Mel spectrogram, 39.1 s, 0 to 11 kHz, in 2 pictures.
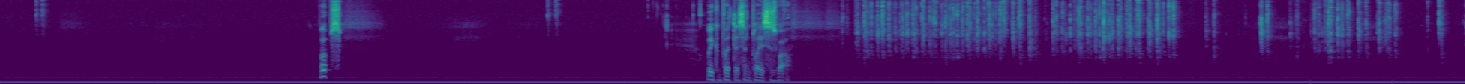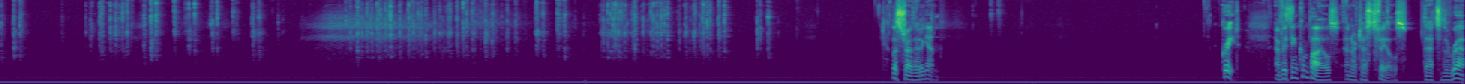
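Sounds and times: typing on computer keyboard: 11.3s - 20.0s, 20.7s - 23.2s, 24.2s - 29.9s.

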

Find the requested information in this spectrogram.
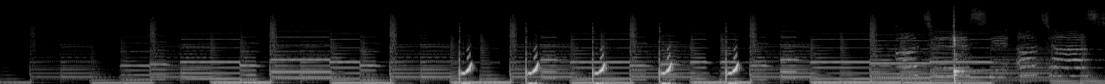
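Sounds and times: rising bloop sound effects: 4.6s - 7.6s
cheerful children's music: 5.3s - 11.0s.

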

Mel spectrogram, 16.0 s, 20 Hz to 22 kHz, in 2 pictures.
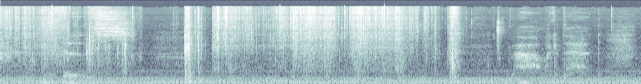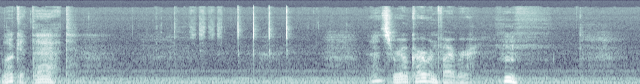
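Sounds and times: packaging crinkling and tearing: 0.0s - 1.7s, 2.3s - 5.9s.

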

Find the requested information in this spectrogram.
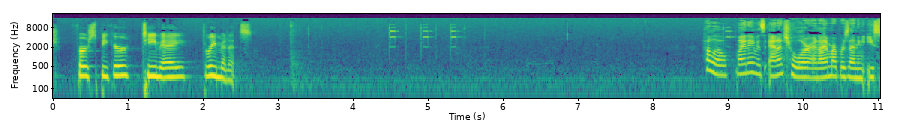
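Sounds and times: short high electronic beeps: 4.5s - 5.5s.

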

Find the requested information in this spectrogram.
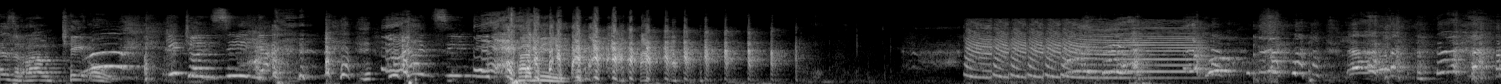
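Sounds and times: men laughing hard: 2.6s - 8.2s, 11.0s - 15.0s.

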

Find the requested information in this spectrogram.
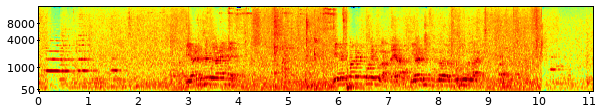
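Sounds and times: high-pitched horn-like tone: 0.0s - 1.8s.

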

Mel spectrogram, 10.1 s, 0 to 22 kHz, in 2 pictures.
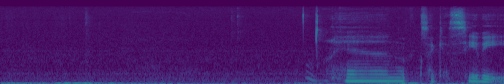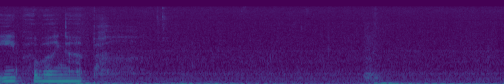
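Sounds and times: computer mouse clicks: 2.3s - 3.3s.

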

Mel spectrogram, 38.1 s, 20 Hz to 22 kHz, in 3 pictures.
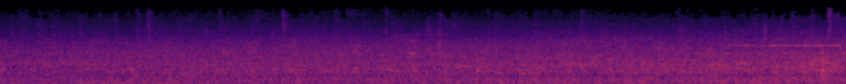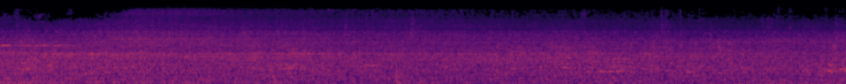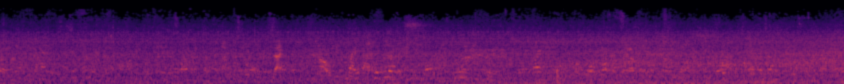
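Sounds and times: traffic noise: 0.0s - 38.0s
voices of passing crowds: 0.0s - 38.0s.

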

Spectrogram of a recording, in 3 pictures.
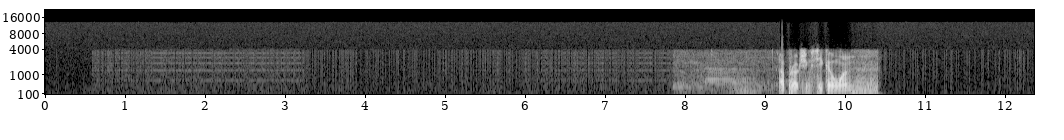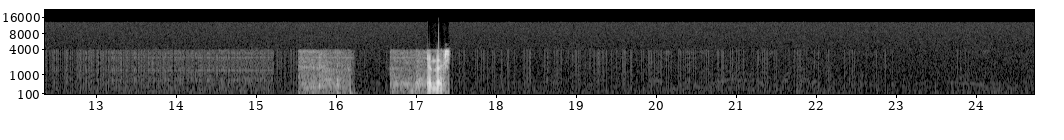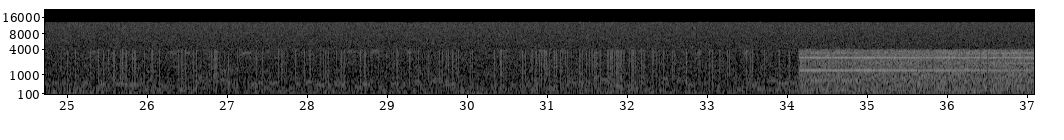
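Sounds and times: high electrical hum: 0.0s - 22.1s, 24.7s - 37.0s
faint radio hiss: 0.0s - 37.0s
voice over radio: 7.9s - 10.4s, 16.7s - 17.4s.

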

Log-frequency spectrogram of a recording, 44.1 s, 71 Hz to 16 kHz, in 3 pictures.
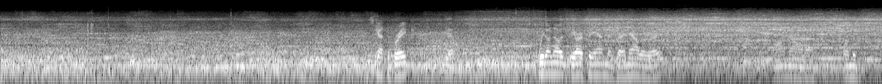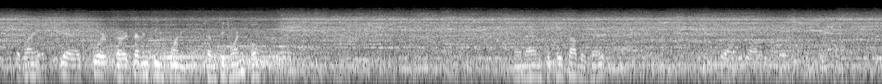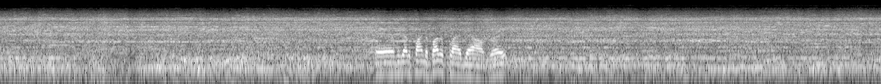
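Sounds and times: machinery whirring drone: 0.0s - 44.0s.

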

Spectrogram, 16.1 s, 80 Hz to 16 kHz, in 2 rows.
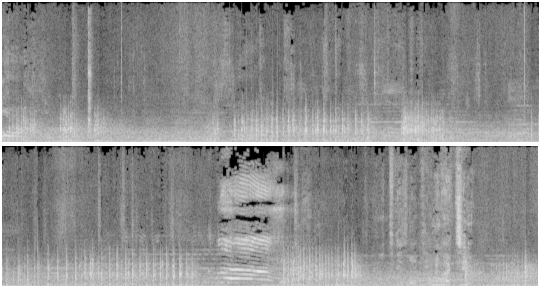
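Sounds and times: fireworks crackling and popping: 0.0s - 1.8s, 3.0s - 7.0s, 7.8s - 16.0s
music: 2.8s - 16.0s.

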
